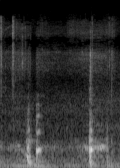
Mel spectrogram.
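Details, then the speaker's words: Chevy Suburban driver's door, lower hinge roller rusted and not spinning, door hard to open and close despite lubing: short sharp squeaks as the door swings; hinge shot, bushing broken and hanging out, needs replacement. "Alright, so the bottom line on this one, guys, is that the hinge is shot. Look right over here. You can see a little piece of the bushing hanging out."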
